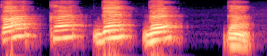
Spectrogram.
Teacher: कवर का जो उच्चारण स्थान होता है वो ये कंठ होता है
